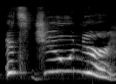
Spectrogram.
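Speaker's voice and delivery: high, loud happy shout; excited shout. Acted. Mister Bird greeting his new baby, excited shout. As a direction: cry out the name with joy. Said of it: "he shouted".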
